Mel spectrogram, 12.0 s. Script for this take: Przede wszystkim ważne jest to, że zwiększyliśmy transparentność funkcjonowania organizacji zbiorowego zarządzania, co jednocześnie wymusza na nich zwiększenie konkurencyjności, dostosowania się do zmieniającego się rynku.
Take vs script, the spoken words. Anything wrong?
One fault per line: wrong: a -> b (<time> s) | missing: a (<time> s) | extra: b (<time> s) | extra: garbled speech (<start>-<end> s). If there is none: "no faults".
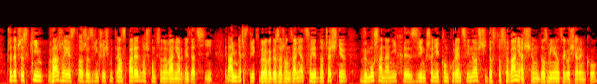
extra: garbled speech (4.5-5.1 s)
